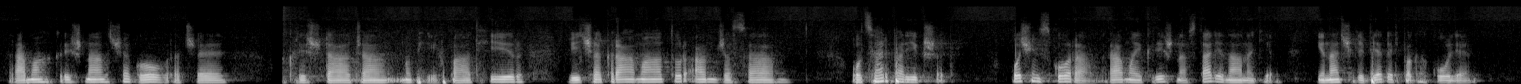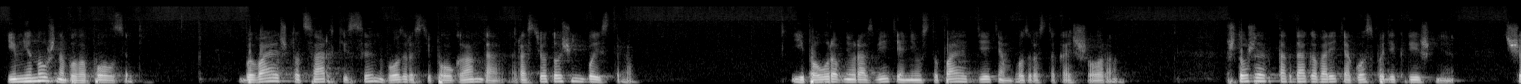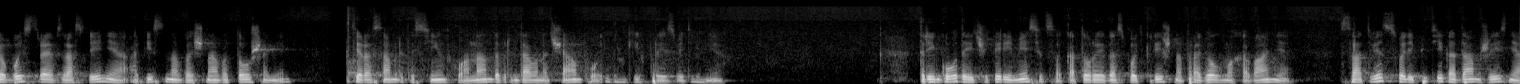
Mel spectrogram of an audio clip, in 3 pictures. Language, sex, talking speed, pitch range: English, male, 110 wpm, 100-120 Hz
